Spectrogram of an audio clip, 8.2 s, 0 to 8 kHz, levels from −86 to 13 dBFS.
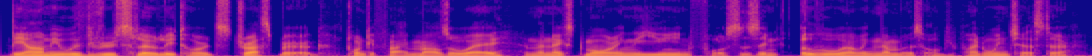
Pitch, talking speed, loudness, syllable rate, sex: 95 Hz, 160 wpm, -20 LUFS, 5.5 syllables/s, male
